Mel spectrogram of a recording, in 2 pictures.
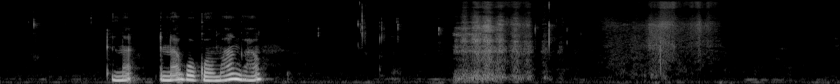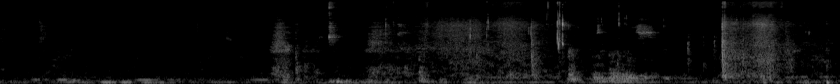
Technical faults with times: none

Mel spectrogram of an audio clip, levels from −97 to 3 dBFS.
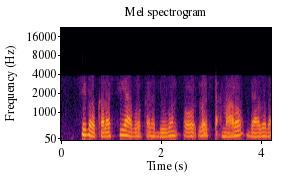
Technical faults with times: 0.00-4.21 tandem speech coding

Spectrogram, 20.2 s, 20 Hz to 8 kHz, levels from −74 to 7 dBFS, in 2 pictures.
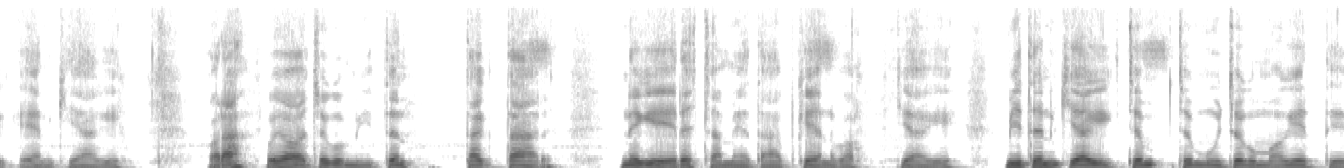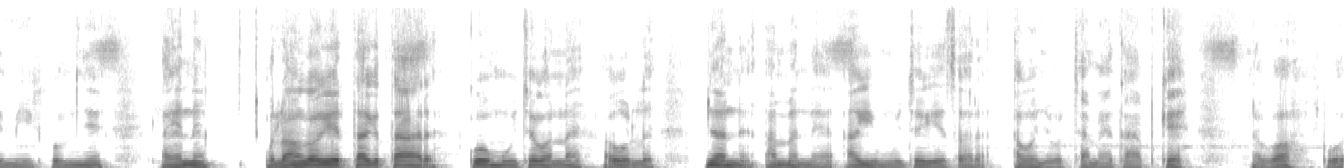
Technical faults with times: none

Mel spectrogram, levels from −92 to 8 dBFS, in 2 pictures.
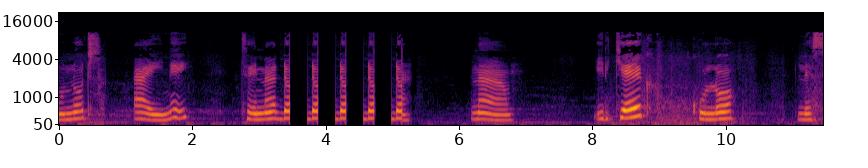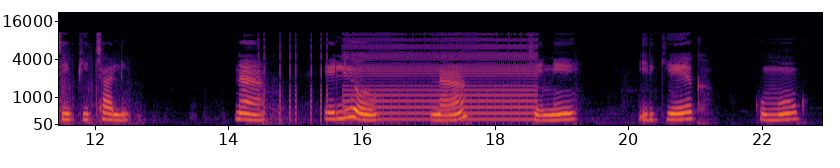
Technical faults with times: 0.00-22.91 MP3 compression
3.47-5.15 stutter with silent gaps
14.45-15.72 GSM signalling bursts
15.72-18.65 GSM phone buzz

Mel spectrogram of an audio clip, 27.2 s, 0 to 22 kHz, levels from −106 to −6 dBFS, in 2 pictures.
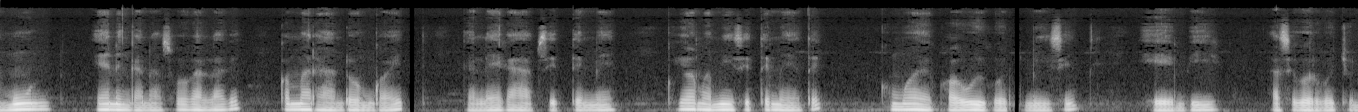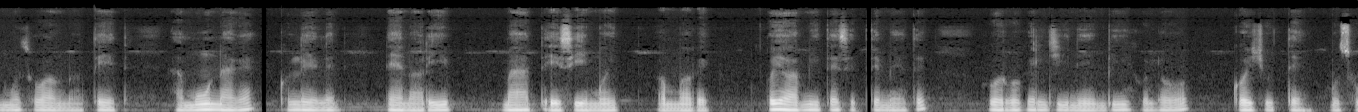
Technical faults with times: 4.09-4.14 gap between chunks
10.14-10.19 gap between chunks
16.19-16.24 gap between chunks
22.24-22.29 gap between chunks

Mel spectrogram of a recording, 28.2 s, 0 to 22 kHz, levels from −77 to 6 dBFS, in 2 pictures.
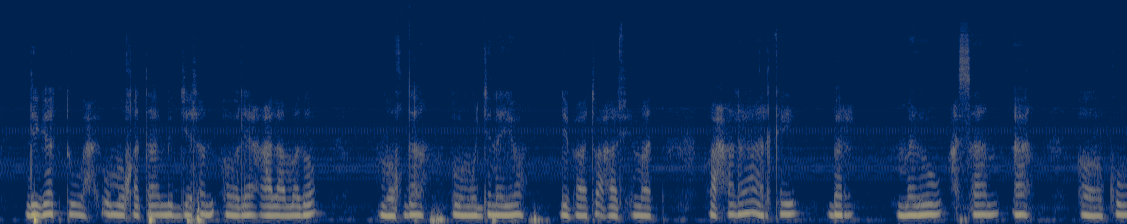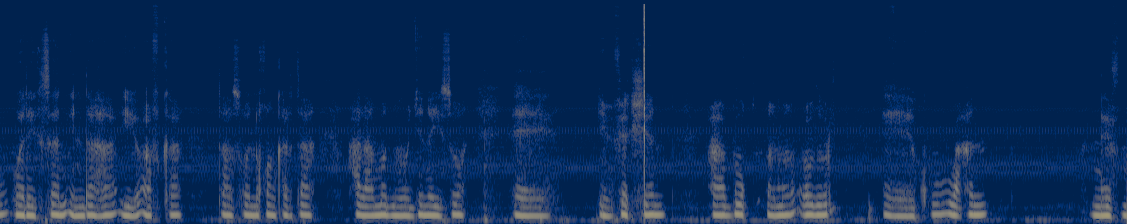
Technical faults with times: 0.00-28.18 timecode bleed
22.14 uninitialised buffer

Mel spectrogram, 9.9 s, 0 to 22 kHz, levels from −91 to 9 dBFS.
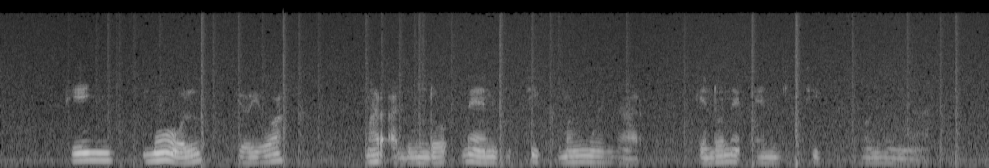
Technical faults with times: none

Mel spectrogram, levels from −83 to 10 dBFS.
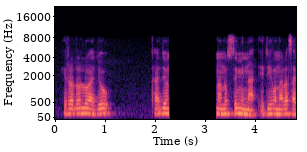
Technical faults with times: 2.27-3.24 playback stall
3.24-4.83 time-compressed catch-up

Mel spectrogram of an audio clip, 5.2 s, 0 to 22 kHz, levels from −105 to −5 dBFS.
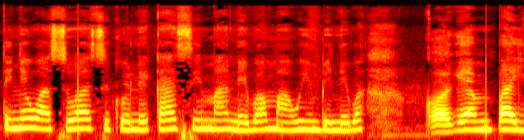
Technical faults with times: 0.00-5.25 generation loss
0.78-0.80 overlapping chunks
4.86-4.88 overlapping chunks

